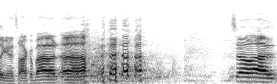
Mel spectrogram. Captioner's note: laughs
